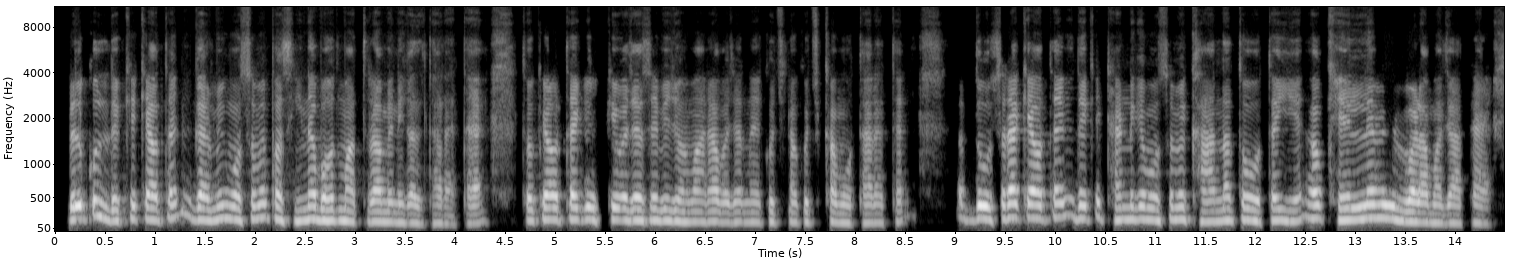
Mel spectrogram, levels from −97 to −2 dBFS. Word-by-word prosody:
बिल्कुल, 190 +3 +4
देखिए 160 +3 -2
क्या 185 -1 +1
होता 175 +3 0
है 200 - -2
ना 260 - -11
गर्मी 175 0 +2
के - - -1
मौसम 180 +1 0
में 205 +1 0
पसीना 175 0 +1
बहुत 165 0 +4
मात्रा 150 0 0
में 145 - -1
निकलता 130 -2 -5
रहता 120 0 -10
है, 130 +4 -4 0.3
तो 165 - -1
क्या 180 +1 +3
होता 175 +1 +2
है 180 - +1
कि 180 +1 +1
उसकी 175 +1 -2
वज़ह 170 0 +3
से 170 +1 -1
भी 165 0 -1
जो 155 -1 0
हमारा 150 +1 -2
वज़न 145 0 -5
है 140 - -5
कुछ 140 0 -8
ना 145 - -3
कुछ 145 +1 -7
कम 145 -2 -2
होता 135 0 -5
रहता 135 +2 -9
है। - - -12 0.5
और - - -6
दूसरा 190 +3 +5
क्या 200 0 +4
होता 195 +1 0
है 210 - +1
कि 240 - -10
देखिए 190 +2 -2
ठंड 180 +1 -2
के 185 +1 0
मौसम 175 0 -2
में 180 0 -1
खाना 150 +2 -2
तो 170 +1 -1
होता 160 +1 0
ही 165 -1 -2
है, 160 +1 -3
औ 195 -2 +2
खेलने 175 +4 +3
में 200 0 +3
भी 190 -2 +4
बड़ा 145 -2 +4
मज़ा 130 0 -4
आता 130 +2 -8
है। 120 -2 -8
165 Hz, 250 wpm, -24 LUFS, 145-185 Hz, 0.5 s, दूसरा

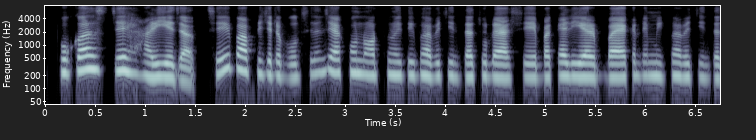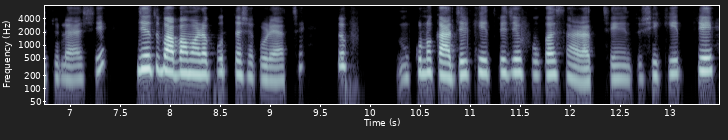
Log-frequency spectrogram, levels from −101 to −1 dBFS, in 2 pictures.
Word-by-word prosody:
Focus 265 +5 +3 0.2
যে 265 - +3 0.2
হারিয়ে 190 -1 0
যাচ্ছে 155 +9 -4
বা 285 - +1
আপনি 250 -3 -12
যেটা 200 -2 -3
বলছিলেন 210 +6 -11
যে - - -1
এখন 235 0 -5
অর্থনৈতিক 205 0 -7
ভাবে 195 -1 -3
চিন্তা 185 -1 -4
চলে 190 -2 -3
আসে 180 +2 -13
বা 185 - -1
ক্যারিয়ার 190 -1 +1
বা 185 - +3
একাডেমিক 200 -1 -10
ভাবে 190 -1 -4
চিন্তা 175 -1 -10
চলে 170 -2 -8
আসে। 245 +10 -12 0.4
যেহেতু 285 -1 +7
বাবা 235 -1 +11
মা 220 - +6
রা 215 - +4
প্রত্যাশা 220 -5 -6
করে 160 -2 -3
আছে। 310 - -22 0.4
তো - - -3 0.8
কোন 235 0 -1
কাজের 205 +2 +6
ক্ষেত্রে 230 0 -2
যে 235 - +4
ফোকাস 215 +1 0
হারাচ্ছে 150 +3 -3 0.4
সেক্ষেত্রে 225 +5 -2
200 Hz, 170 wpm, -27 LUFS, 185-230 Hz, 0.8 s, বাবা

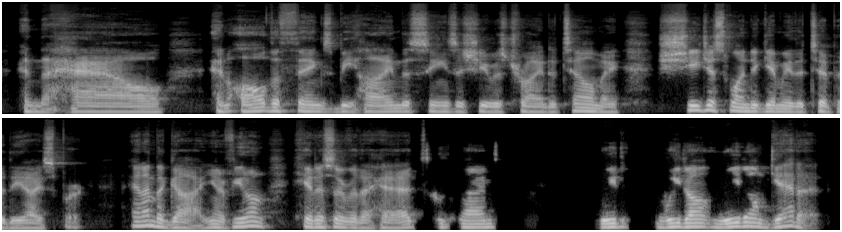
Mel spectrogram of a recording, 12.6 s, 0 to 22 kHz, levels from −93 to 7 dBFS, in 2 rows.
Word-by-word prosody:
and 105 -3 -4
the 90 - -3
how, 95 0 0 0.4
and 110 0 -1
all 115 +2 +1
the 125 - +1
things 115 -5 -1
behind 105 +1 -2
the 110 - -1
scenes 105 -2 -1
that 100 - -2
she 105 - 0
was 95 -1 -2
trying 95 -3 -3
to 90 - -5
tell 120 -3 0
me, 90 -3 -3 0.3
she 155 - +4
just 155 -1 +2
wanted 125 -4 +3
to 115 - +3
give 110 0 +2
me 105 -2 +1
the 95 - -2
tip - - -1
of - - -2
the 90 +1 -1
iceberg. 85 -2 -2 0.3
And 160 +1 0
I'm 175 - +4
the 135 - +3
guy, 100 -7 -1
you 110 - -4
know, - - +1
if 135 - -9
you 135 - +3
don't 155 -3 0 0.2
hit 130 -2 +1
us 120 -1 +3
over 110 -5 +2
the 95 -1 -2
head 105 +1 -1
sometimes, 120 0 -2 0.8
we 120 +2 +6
d 120 - -6 0.2
we 120 +3 +3
don't 135 -2 +4
we 125 +5 +5
don't 140 -7 +2
get 140 +6 +3
it. - - -6
110 Hz, 245 wpm, -23 LUFS, 100-125 Hz, 0.8 s, we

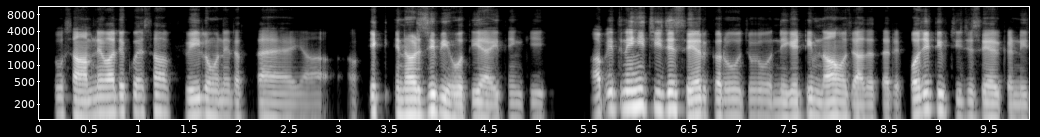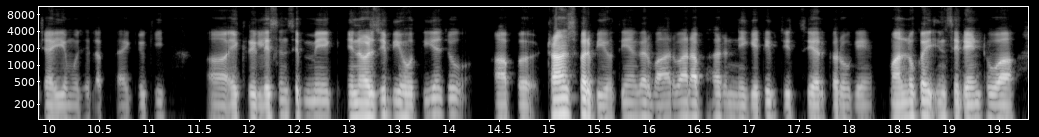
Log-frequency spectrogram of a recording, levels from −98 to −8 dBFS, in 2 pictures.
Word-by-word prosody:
तो 130 0 -8
सामने 120 0 +3
वाले 135 +1 +4
को 140 0 -5
ऐसा 140 +1 -2
फ़ील 125 -1 0
होने 115 -1 -3
लगता 105 0 -7
है 100 -1 -5
या 100 -1 -15 0.6
एक 140 - +6
एनर्जी 125 +4 +7
भी - - +7
होती 100 +2 0
है 105 - +4
आई 100 0 -1
थिंक 105 -1 -10
कि 105 -1 -12 0.5
आप - - -3
इतनी 165 +1 +6
ही 185 +1 +8
चीज़ें 165 0 +6
शेयर 125 -4 +5
करो 120 0 -2
जो 115 -1 -8
नेगेटिव 110 +2 0
ना 105 -1 +4
हो 110 -1 +4
ज़्यादातर। 100 0 -3
पॉजिटिव 155 +4 +5
चीज़ें 110 0 -9
शेयर 105 -1 +1
करनी 100 0 -5
चाहिए 95 0 -4
मुझे 95 - -20
लगता - - -18
है। 95 - -15
क्योंकि 100 +4 -20 0.4
अ, 95 0 -7
एक 100 0 -5
रिलेशनशिप 100 +4 -4
में 115 0 -5
एक 110 -2 -7 0.2
एनर्जी 105 +2 +1
भी 115 -1 -8
होती 100 +4 -9
है 130 0 -5
जो 125 -3 -11 0.3
आप 100 0 -5 0.3
ट्रांसफ़र 125 0 +6
भी 95 -2 -7
होती 95 +3 -10
हैं। 105 - -7
अगर 110 0 -6
बार-बार 105 +3 -4
आप 105 0 0
हर 105 0 -6
नेगेटिव 100 +2 -8
चीज़ 100 - -9
शेयर 100 -1 -2
करोगे, 100 0 -9 0.3
मान 100 +1 +2
लो 110 - -2
कोई 115 +1 +1
इंसिडेंट 100 -1 -2
हुआ, 100 -1 0
110 Hz, 200 wpm, -24 LUFS, 100-120 Hz, 0.6 s, ही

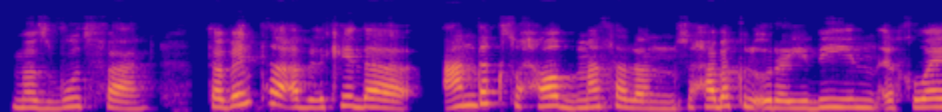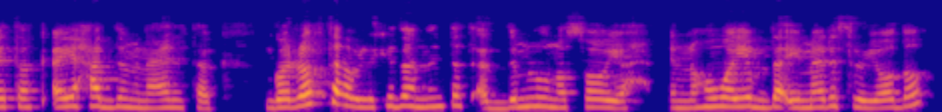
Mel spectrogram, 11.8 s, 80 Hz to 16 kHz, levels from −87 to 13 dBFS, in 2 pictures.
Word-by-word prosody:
مضبوط 245 +2 -5
فعلًا. 225 -5 -3 0.3
طب 270 +2 +1
أنت 360 +6 +1
قبل 255 -5 +2
كده 260 -7 +2 0.2
عندك 320 +6 +2
صحاب 295 +1 +4
مثلًا 245 -5 -2
صحابك 280 +6 +1
القريّبين، 245 +1 -1
اخواتك، 260 +4 -1
أي 280 +2 +4
حد 290 -3 +1
من 250 -3 -4
عيلتك، 235 -2 -4 0.3
جرّبت 305 - +5
قبل 260 -4 +1
كده 295 +1 0
إن 270 -3 -1
أنت 285 +2 -5 0.2
تقدّم 220 +4 -2
له 285 0 -1
نصايح 245 -1 -3
إن 230 0 -7
هو 270 +4 +1
يبدأ 270 -2 +3
يمارس 255 +4 -2
رياضة؟ 245 +5 -1
255 Hz, 150 wpm, -21 LUFS, 240-285 Hz, 0.3 s, جرّبت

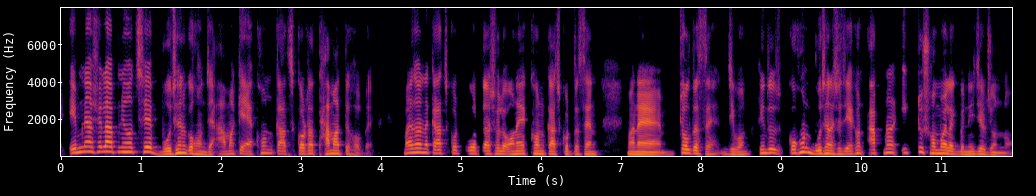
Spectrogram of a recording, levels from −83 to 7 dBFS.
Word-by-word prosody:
এমনি 235 +5 +2
আসলে 260 +2 +2
আপনি 250 0 -4
হচ্ছে 245 +1 -2 0.2
বোঝেন 165 +8 +3
কখন 140 -5 +1
যে, - - 0
"আমাকে 145 +1 -4
এখন 190 +8 -6
কাজ 150 -1 -1
করাটা 160 0 +1
থামাতে 155 +1 +2
হবে?" 95 -7 -11 0.4
মানে 195 +3 +1
ধরেন 225 -1 +4
না - - -7
কাজ 175 0 0
করতে, 175 -1 -6
করতে 160 -1 -2
আসলে 150 -1 -1
অনেকক্ষণ 150 +1 +1
কাজ 135 -1 +3
করতেছেন, 130 -2 -2 0.4
মানে 120 -2 +5 0.3
চলতেছে, 165 -9 +2 0.2
জীবন। 125 -1 -2 0.2
কিন্তু 190 +1 +1 0.2
কখন 230 +6 +3
বুঝেন 160 0 +3
আস 145 - -4
যে - - +1 0.3
আপনার 205 +3 -2 0.2
একটু 220 +5 -6
সময় 170 -2 +3
লাগবে 130 -2 -1
নিজের 130 -1 -1
জন্য? 100 -3 -3
155 Hz, 185 wpm, -24 LUFS, 135-190 Hz, 0.4 s, মানে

